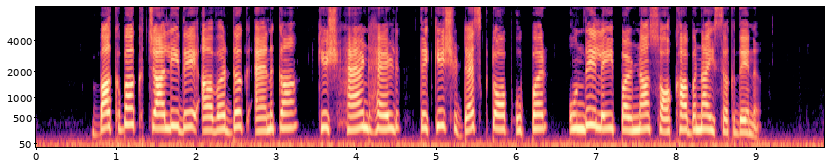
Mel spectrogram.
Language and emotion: Dogri, neutral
